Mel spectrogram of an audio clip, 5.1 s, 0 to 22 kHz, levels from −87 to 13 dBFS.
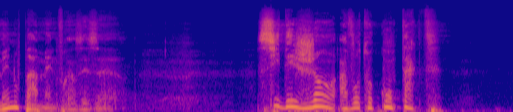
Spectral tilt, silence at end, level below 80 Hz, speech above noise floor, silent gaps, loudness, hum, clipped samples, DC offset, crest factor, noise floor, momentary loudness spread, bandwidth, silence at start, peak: -4 dB/octave; 0.7 s; -42 dBFS; 39 dB; none; -26 LUFS; none; under 0.1%; under 0.1%; 22 dB; -65 dBFS; 15 LU; 16 kHz; 0 s; -6 dBFS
